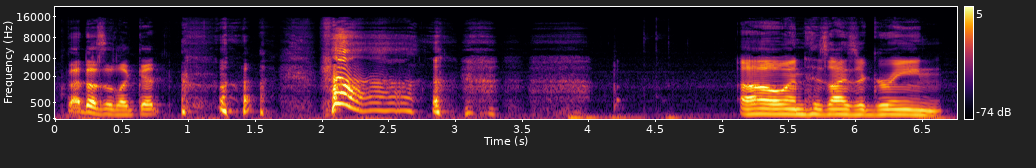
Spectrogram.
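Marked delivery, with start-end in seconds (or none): 0.0-2.8 laughing. Real, not acted. Startled by something on screen.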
